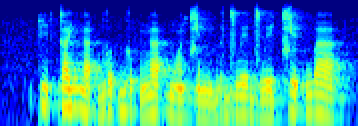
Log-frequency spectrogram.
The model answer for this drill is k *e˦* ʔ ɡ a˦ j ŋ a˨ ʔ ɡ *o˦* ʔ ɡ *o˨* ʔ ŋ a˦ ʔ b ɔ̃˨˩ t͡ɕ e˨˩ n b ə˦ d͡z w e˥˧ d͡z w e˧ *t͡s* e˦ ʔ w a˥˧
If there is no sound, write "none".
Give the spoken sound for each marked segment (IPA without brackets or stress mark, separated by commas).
i˦, o˦, o˨, t͡ɕ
